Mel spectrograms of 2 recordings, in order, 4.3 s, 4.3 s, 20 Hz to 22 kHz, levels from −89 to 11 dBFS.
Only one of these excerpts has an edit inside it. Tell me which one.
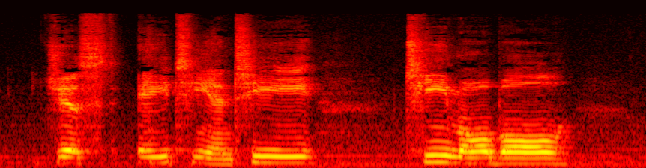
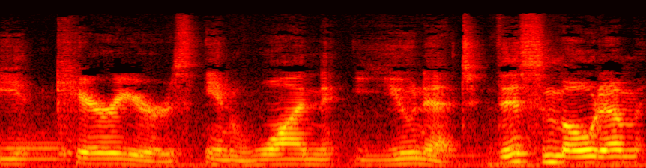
second; 1 cut; at 3.2 s

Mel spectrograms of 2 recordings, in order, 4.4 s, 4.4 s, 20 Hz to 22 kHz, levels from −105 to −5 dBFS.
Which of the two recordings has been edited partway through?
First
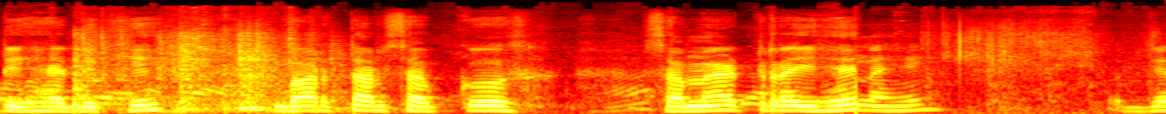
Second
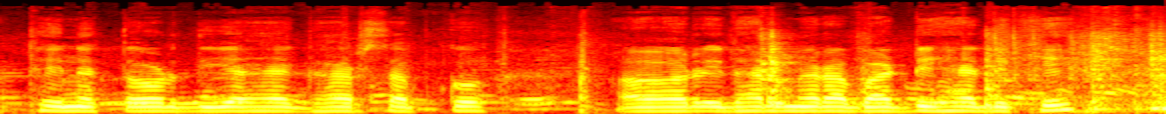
first; 1 cut; at 3.2 s

